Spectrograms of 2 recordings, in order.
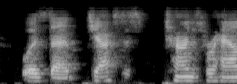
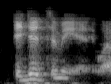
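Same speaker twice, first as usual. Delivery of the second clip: ordinary talk, nothing marked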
